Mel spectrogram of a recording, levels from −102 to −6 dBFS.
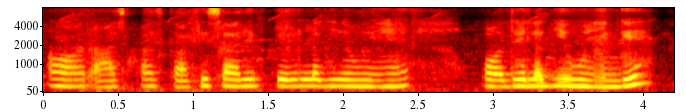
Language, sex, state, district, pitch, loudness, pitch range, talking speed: Hindi, female, Andhra Pradesh, Guntur, 235 Hz, -32 LUFS, 230-240 Hz, 155 wpm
